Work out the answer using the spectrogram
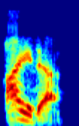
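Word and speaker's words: Ayda: Well, my name is spelled a little differently. It's A as in apple, Y as in yes, D as in dog, A as in apple. But it's pronounced Ida.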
